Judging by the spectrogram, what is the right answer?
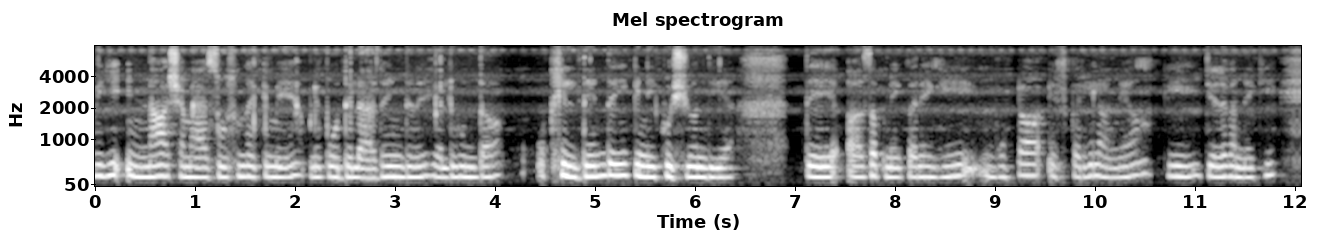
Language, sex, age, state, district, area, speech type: Dogri, female, 18-30, Jammu and Kashmir, Reasi, rural, spontaneous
